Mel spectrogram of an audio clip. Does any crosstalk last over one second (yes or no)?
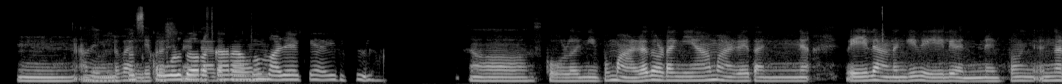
yes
